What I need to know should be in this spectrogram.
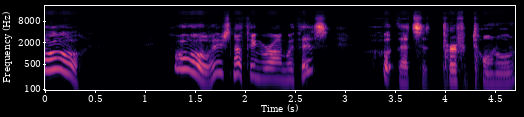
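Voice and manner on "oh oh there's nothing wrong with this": very high-pitched, fatherly, dismissive voice. Retelling what dad said about the airbrush: imitating dad's voice.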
